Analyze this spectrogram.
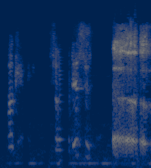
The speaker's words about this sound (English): And then she burps.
